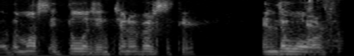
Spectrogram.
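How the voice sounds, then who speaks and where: A man with a medium pitch speaks in an Arabic accent. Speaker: English learner. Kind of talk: casual conversation practice. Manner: halting.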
